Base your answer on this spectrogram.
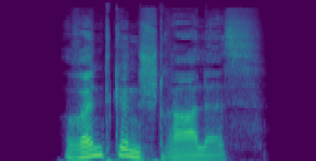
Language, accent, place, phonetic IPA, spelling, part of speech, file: German, Germany, Berlin, [ˈʁœntɡn̩ˌʃtʁaːləs], Röntgenstrahles, noun, De-Röntgenstrahles.ogg
- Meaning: genitive singular of Röntgenstrahl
